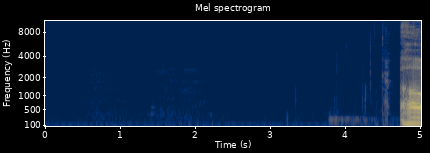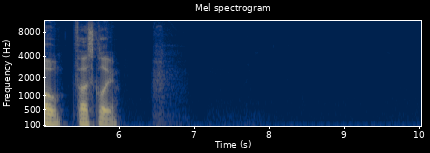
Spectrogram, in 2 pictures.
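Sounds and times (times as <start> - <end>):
faint breath out: 6.4 - 7.0.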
